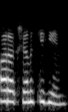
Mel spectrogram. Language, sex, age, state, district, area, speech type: Kashmiri, female, 18-30, Jammu and Kashmir, Budgam, rural, conversation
